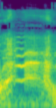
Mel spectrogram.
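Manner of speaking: high piercing retold scream. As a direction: let out a sudden scream. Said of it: "I screamed out".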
